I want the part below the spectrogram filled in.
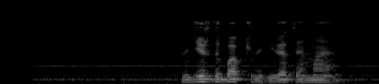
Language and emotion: Russian, neutral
